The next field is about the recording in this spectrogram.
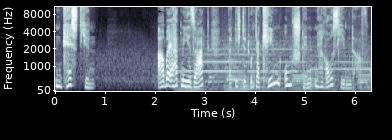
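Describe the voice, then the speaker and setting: Actress as chatty, guileless landlady, medium pitch. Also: animated, normal speed, darkish tone, faint music behind, natural voice. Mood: confiding, flattered. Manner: hesitant, guileless, talkative. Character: chatty, naive, accommodating landlady, easily flattered. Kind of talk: radio drama dialogue.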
